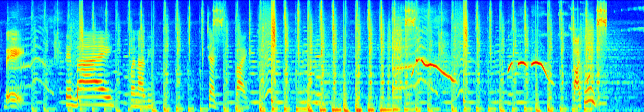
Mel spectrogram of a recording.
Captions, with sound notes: From babe to... maid. Okay, bye! [Whistles] Cartoon.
